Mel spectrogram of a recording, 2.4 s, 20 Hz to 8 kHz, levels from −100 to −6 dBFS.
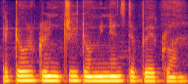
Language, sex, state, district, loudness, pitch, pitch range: English, female, Arunachal Pradesh, Lower Dibang Valley, -12 LUFS, 155 Hz, 145-155 Hz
